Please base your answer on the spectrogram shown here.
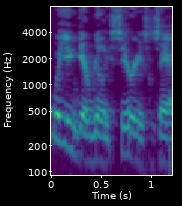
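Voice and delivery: normal talking voice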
